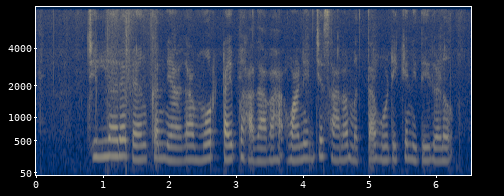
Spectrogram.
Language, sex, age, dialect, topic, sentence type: Kannada, female, 41-45, Dharwad Kannada, banking, statement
